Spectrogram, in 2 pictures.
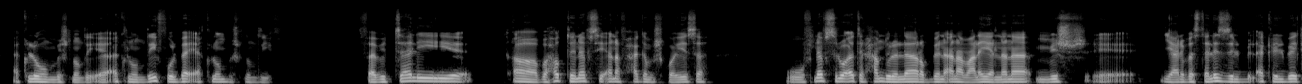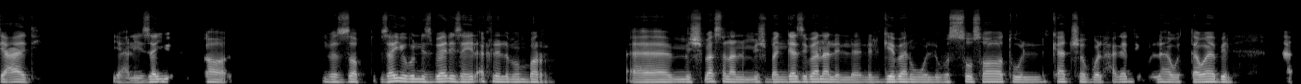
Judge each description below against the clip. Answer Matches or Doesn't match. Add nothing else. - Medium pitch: Doesn't match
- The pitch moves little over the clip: Matches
